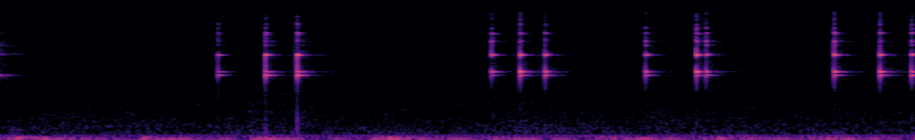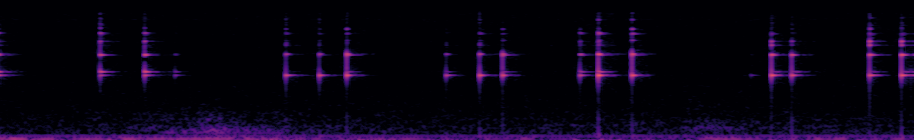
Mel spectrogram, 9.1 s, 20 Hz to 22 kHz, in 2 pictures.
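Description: A dark glass beer bottle with a paper label, held horizontally, is tapped with long nails along its body. Quick, bright, glassy clinks come in irregular clusters, each with a clear pitch near 2.9 kHz and a very short ring. A steady low hum sits underneath throughout.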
